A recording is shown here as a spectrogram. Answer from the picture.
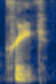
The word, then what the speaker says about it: creek: How do you say the word where like a little stream runs? – Oh, creek. – Yeah. – But people around here say crick. – If you say crick in my presence, I mock you publicly.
